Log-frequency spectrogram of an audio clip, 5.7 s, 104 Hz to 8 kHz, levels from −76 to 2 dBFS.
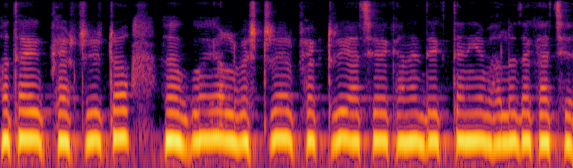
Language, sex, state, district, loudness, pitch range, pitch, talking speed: Bengali, female, West Bengal, Dakshin Dinajpur, -12 LUFS, 205-215 Hz, 210 Hz, 115 wpm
